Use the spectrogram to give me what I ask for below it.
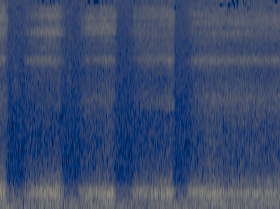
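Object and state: Nothing is struck.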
